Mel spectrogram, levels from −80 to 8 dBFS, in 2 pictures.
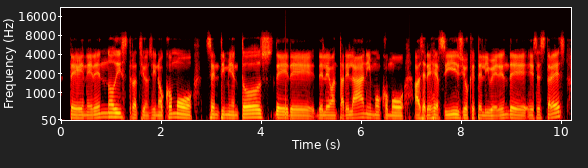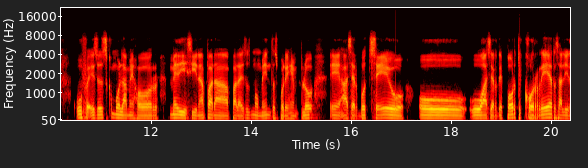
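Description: Speech with brief skips at 2.01, 4.49, 6.97, 9.45, 11.93, 14.41, 16.89 and 19.37 s, each about 20 ms, likely audio missing between chunks of 2.5 s.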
